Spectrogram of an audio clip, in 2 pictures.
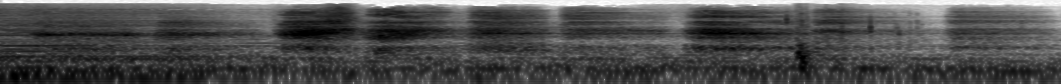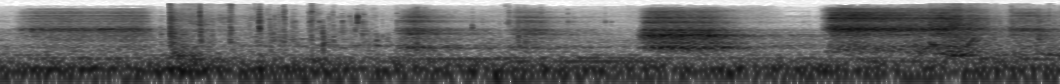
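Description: A young girl breathes fast and shakily.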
